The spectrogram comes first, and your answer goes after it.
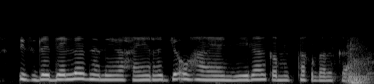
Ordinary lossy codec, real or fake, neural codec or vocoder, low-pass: none; fake; codec, 32 kHz, 1.9 kbps, SNAC; 3.6 kHz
